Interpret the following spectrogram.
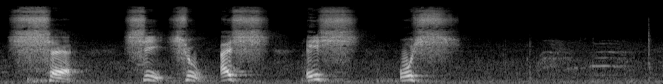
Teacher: জিহ্বার মাঝখান উপর লাগিয়ে মুখের ভিতর আওয়াজটা ছড়াই যাবে, এটার নাম তাফাসসি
